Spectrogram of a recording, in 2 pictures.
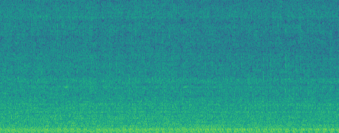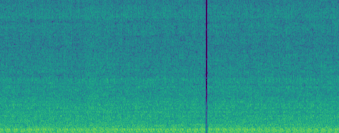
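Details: Honda Super Cub rebuilt from disassembled storage, after carburetor cleaning for overflow; steady even single-cylinder putter at idle, no ticking or rattle from the previously suspect cam-chain tensioner. Normal idle.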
